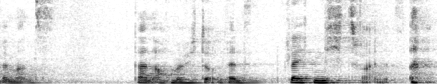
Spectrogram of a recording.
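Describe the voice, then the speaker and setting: Monotone, flat speech at a moderate pace comes through with audible room echo and noticeable background noise. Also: woman. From Berlin. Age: 30s. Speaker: business association communications head. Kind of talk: casual interview.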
